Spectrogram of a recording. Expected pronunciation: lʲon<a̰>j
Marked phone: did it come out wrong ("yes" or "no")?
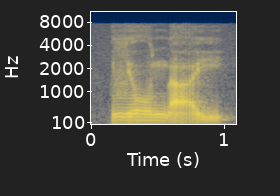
no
